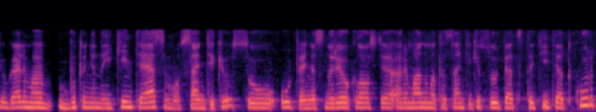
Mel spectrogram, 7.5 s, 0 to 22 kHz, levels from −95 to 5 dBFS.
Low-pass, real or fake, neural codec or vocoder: 7.2 kHz; real; none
